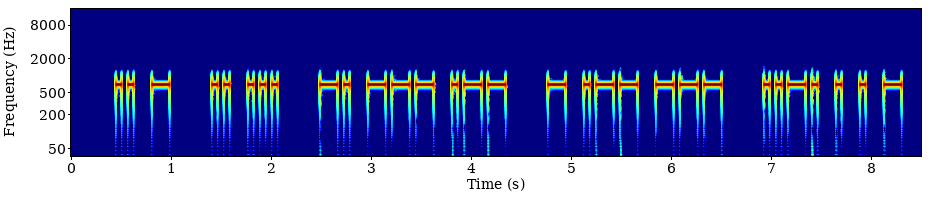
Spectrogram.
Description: Morse code, heard as a keyed tone, about 21 wpm, 700 Hz. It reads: IT IS NOW TWO FEET
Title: Sentences from Top 1000 Words - Review Part 1 - 20wpm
